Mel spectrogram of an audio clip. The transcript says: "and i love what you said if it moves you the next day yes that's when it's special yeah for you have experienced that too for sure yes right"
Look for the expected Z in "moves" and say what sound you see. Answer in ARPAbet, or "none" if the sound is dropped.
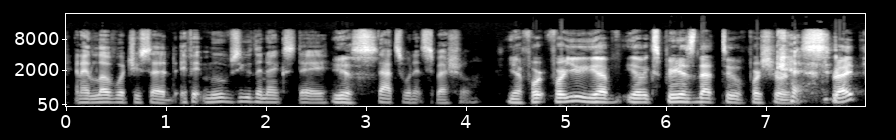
Z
